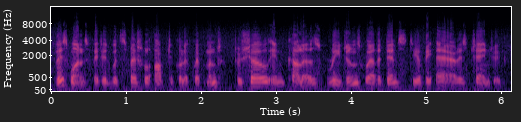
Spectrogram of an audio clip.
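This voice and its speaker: A British man reads scripted 1950s educational film narration with careful precision. His voice is fairly low yet very bright and forceful, with lively rises and falls as he explains. The old film soundtrack carries a faint hiss. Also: low-quality recording. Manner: measured, precise, didactic. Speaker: documentary narrator.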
